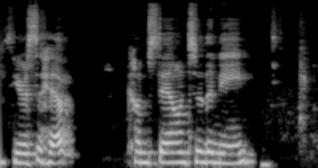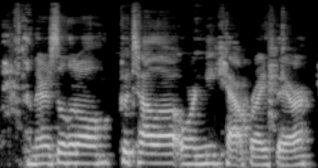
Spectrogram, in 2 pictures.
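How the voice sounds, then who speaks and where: A woman in her fifties talks a listener through a topic patiently, one step at a time. She speaks at an ordinary pitch for a woman and in a steady explaining manner, as if pointing things out on a model. She is a guest in an interview. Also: low-quality recording. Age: 50s. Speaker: veterinary sports medicine guest.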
